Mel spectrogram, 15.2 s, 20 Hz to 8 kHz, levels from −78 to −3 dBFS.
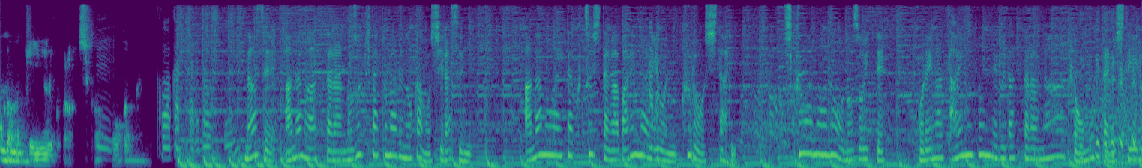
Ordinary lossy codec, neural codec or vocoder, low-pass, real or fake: none; none; 7.2 kHz; real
